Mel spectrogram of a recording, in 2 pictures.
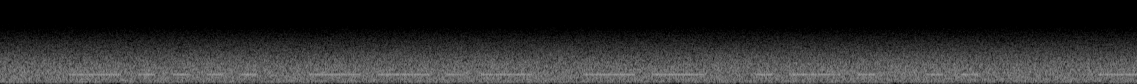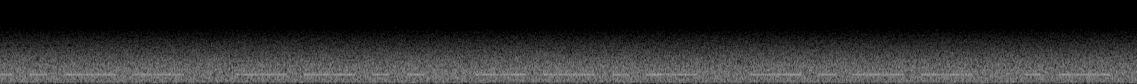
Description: Morse code, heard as a keyed tone, machine-sent, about 7 wpm, 460 Hz, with heavy radio static and a narrow filter. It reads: 6QMRI YZQYA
